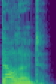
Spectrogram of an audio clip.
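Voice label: "dullard", British English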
